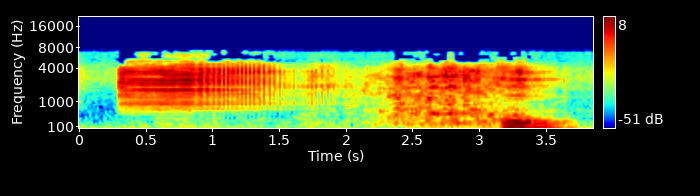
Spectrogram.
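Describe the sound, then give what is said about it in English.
A gate swings open with a loud, rasping squeak from its hinges, a long grinding creak that wavers and trails off as a voice briefly sounds near the end. “I ain't heard nothing squeak like that since they was putting Grandpa in the box.”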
